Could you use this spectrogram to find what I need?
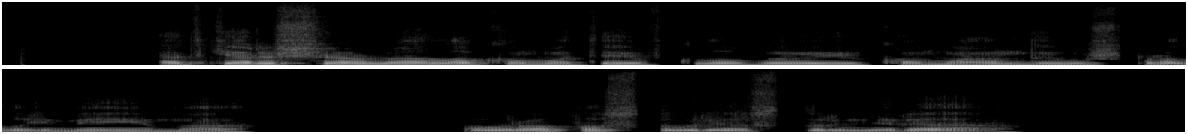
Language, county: Lithuanian, Vilnius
